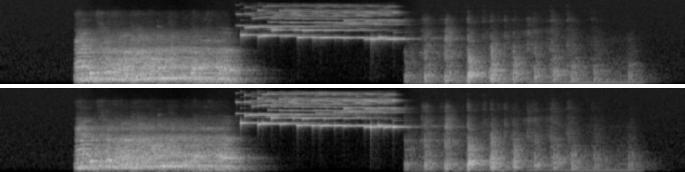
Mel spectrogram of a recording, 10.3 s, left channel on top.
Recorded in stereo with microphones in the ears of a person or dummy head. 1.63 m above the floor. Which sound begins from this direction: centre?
Running footsteps, at 6.1 s.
